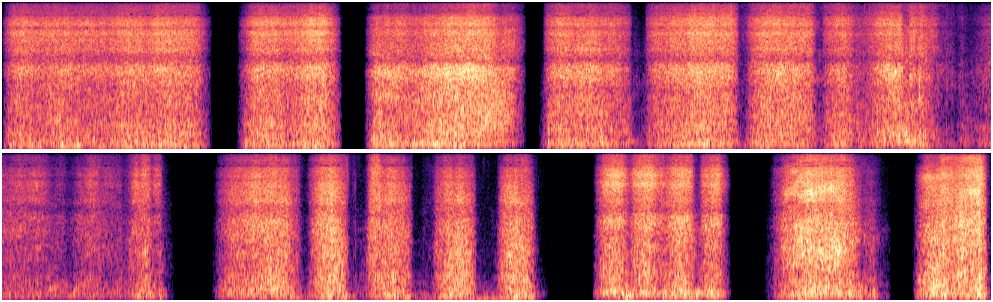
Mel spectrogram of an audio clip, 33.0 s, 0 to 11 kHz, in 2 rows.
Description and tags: Dragging an object in carpet. Location recording of a dummy being dragged around a flat. Close range recording, stuck a radio mic on it. Mic: Sanken cos11 omnidirectional, Zoom F8 recorder.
